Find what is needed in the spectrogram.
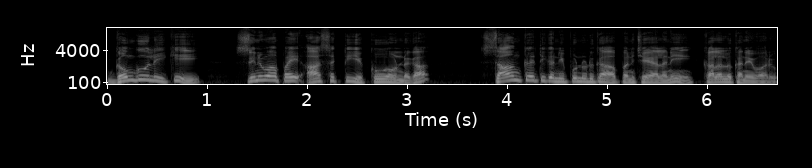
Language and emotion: Telugu, neutral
